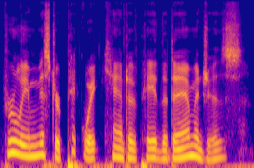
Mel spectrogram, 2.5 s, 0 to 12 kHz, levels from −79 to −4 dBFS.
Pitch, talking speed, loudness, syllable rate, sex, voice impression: 150 Hz, 190 wpm, -16 LUFS, 5.5 syllables/s, male, very masculine, very adult-like, old, very thick, slightly relaxed, slightly powerful, slightly dark, soft, muffled, very fluent, very cool, very intellectual, sincere, very calm, very mature, friendly, very reassuring, slightly unique, very elegant, slightly wild, sweet, slightly lively, very kind, slightly modest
